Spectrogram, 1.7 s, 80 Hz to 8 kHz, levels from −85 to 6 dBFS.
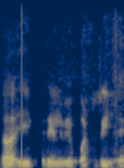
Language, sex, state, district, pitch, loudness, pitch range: Hindi, male, Bihar, Lakhisarai, 130 Hz, -22 LUFS, 120-135 Hz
